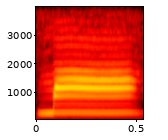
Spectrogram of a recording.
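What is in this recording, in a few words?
"maa1", Cantonese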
